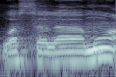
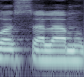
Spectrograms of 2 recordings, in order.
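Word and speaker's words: والسلام: তারপর হচ্ছে ছয় নাম্বারটা আমরা দেখব যে এটা হচ্ছে আসসালাতু ওসসালামু আলাইকা ইয়া রাসূল্লাহ এখানে যদি আমরা ভুলটা করি আসছে এখানে আসসালাতু আসসালামু বলি তো এটা একটা ইয়া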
